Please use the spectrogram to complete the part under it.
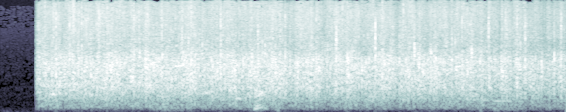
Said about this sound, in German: so einen wirklich, wirklich drittklassigen Witz daraus bastelt, die Leute dann aber klatschen und applaudieren.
